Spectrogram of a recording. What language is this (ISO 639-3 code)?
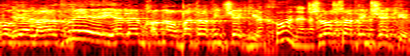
heb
